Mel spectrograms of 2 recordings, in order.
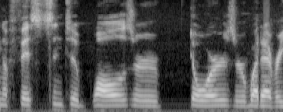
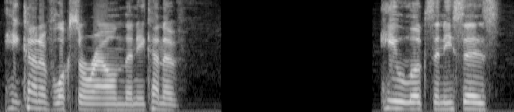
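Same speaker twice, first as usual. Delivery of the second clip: ordinary talk, nothing marked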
